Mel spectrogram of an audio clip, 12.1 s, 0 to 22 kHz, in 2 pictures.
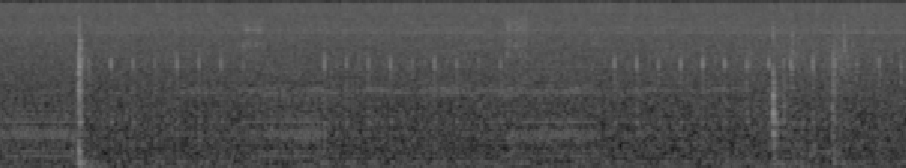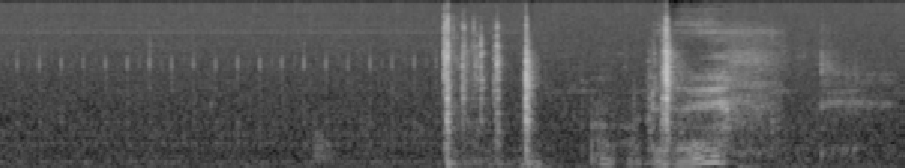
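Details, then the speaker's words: Sony TC-W290 cassette deck, mid-1990s plastic mechanism, unused for a while: faint light ticking about three times a second from the mechanism, then handling clatter; a split plastic gear with teeth spread wider apart is clicking. "so it's likely that a couple of those teeth here they definitely look like they're a bit wider apart so i think that's why that's making that noise"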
